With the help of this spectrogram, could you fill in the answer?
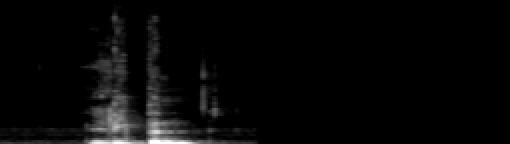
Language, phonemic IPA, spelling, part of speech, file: Dutch, /ˈlipə(n)/, liepen, verb, Nl-liepen.ogg
- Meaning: inflection of lopen: 1. plural past indicative 2. plural past subjunctive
